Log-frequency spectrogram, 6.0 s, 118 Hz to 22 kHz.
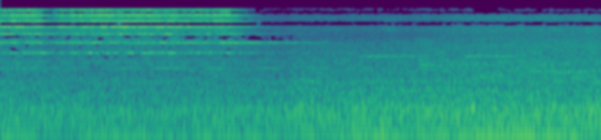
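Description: Beijing Subway Line 5 train standing at the platform with a steady low hum, overlaid by thin high-pitched tones that stop about two and a half seconds in, while its doors and the platform screen doors close.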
